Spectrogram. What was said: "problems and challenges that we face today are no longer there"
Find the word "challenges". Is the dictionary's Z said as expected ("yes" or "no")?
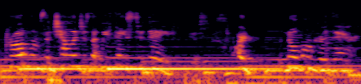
yes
